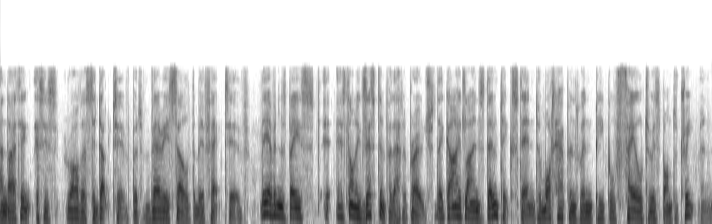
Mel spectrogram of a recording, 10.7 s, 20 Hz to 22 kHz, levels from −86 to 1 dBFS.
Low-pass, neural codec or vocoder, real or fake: 7.2 kHz; none; real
